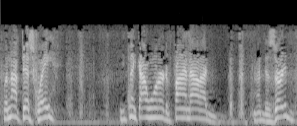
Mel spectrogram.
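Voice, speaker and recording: A man's voice: high voice, normal speed, natural voice. A man playing a guilty, stubborn young army deserter in an old-time radio drama, hesitant and plaintive. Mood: guilty, regretful. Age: young adult. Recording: dull old radio recording, faint hiss.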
